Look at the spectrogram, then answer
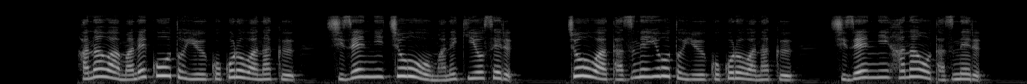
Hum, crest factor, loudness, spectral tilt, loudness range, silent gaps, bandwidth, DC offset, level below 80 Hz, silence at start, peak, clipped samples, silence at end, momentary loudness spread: none; 16 dB; -30 LUFS; -3.5 dB/octave; 2 LU; none; 10.5 kHz; under 0.1%; -68 dBFS; 0.8 s; -14 dBFS; under 0.1%; 0.45 s; 10 LU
